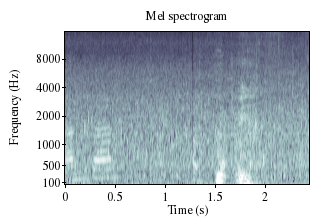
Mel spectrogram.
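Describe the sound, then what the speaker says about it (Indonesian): A mountain river stream flows with a steady broadband rush of water, heard near and fairly loud, with brief voices surfacing partway through. "Ya kita udah nyampe di sungai."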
